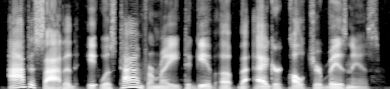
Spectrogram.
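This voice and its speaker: A man playing an earnest professional babysitter in a comic monologue, speaking formally and precisely with a deadpan delivery. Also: fairly low pitch, clean tone, no room sound.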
